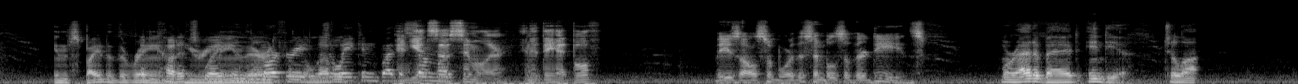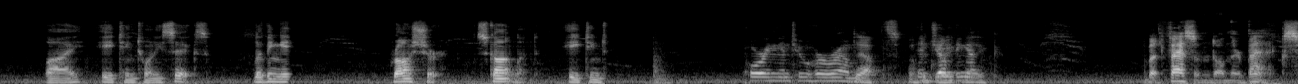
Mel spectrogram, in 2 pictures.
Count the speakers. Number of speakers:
six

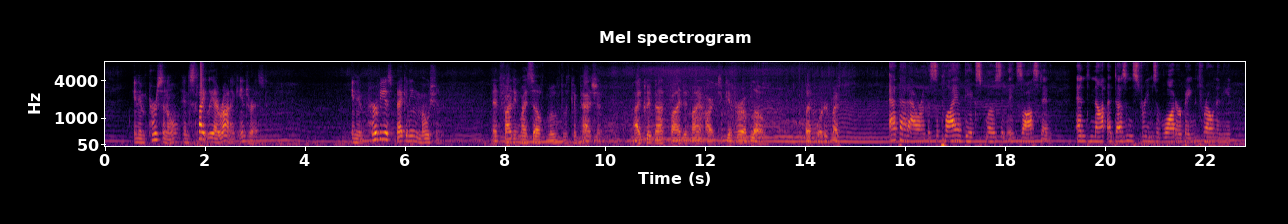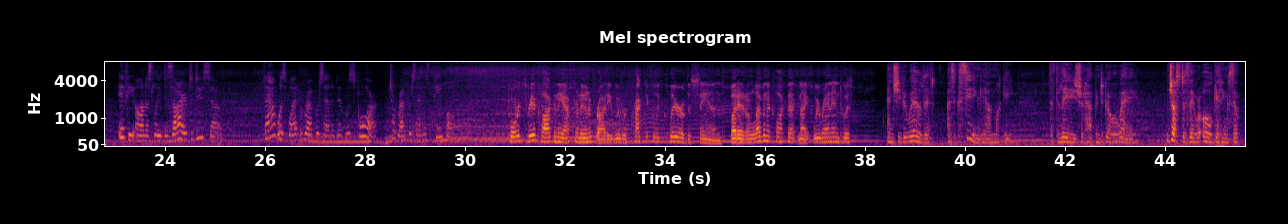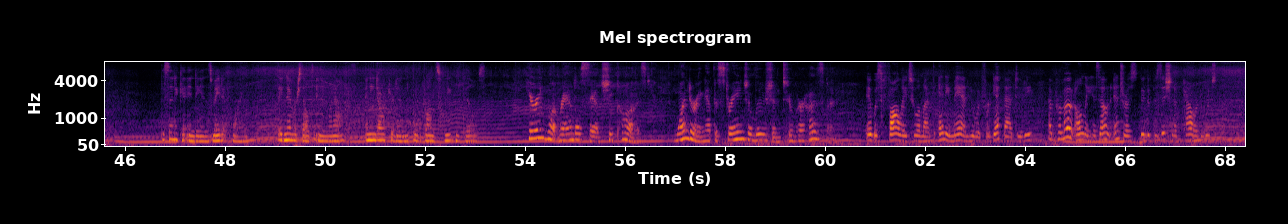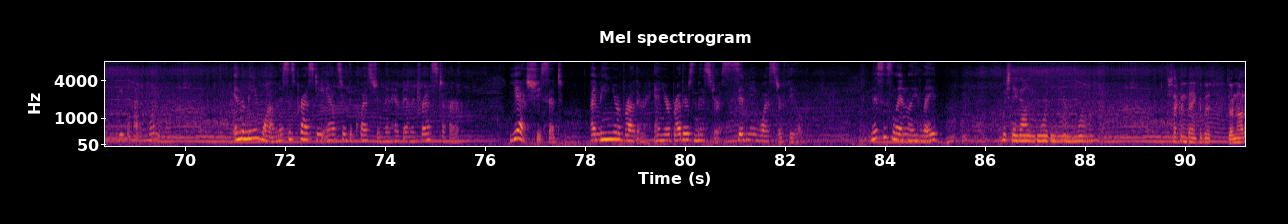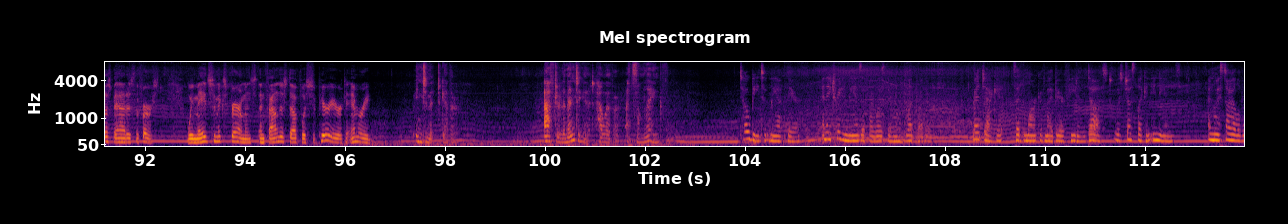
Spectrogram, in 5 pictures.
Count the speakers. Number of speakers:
eight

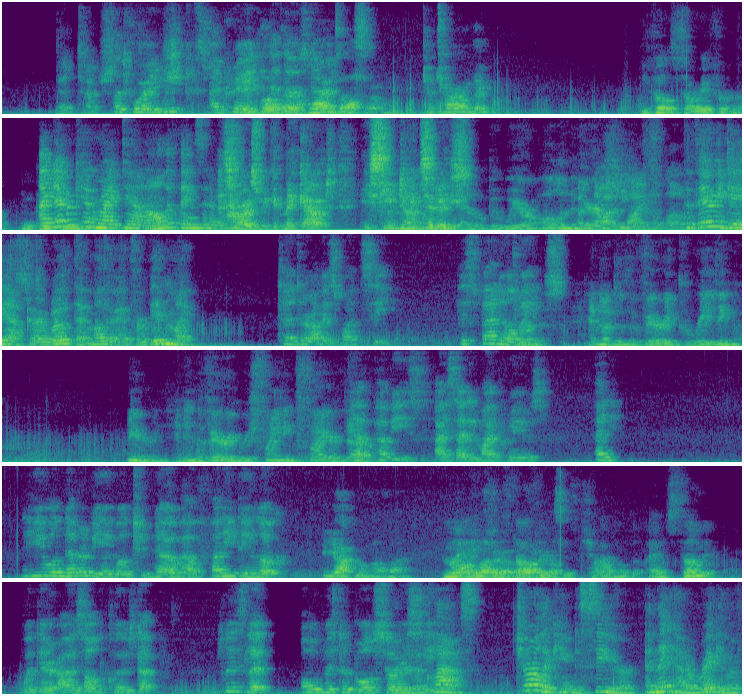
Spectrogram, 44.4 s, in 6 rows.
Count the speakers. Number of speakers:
seven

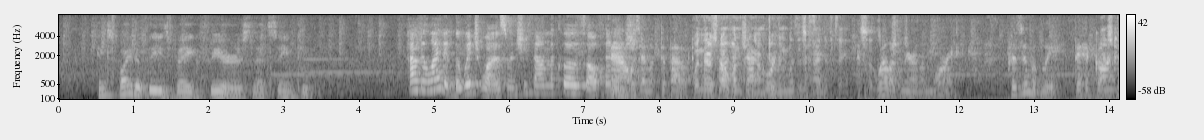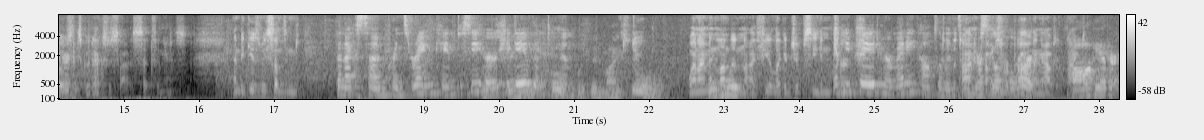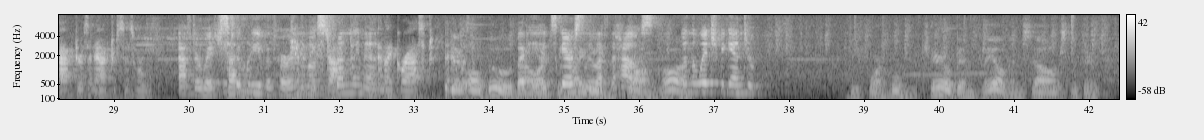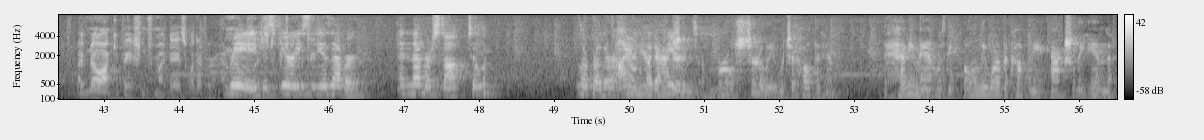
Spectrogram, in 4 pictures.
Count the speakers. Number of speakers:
four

